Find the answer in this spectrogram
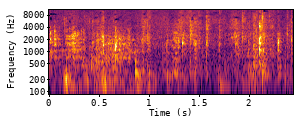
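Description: Scattered soft knocks, clicks and rustles of a person sitting down at a desk and settling into the chair.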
